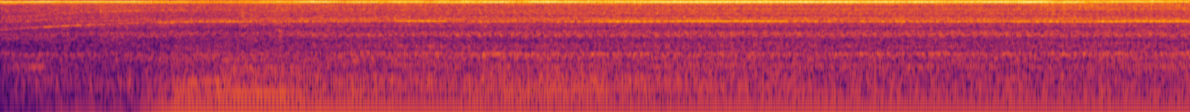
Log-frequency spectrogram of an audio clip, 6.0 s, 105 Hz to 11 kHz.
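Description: Surface grinder's inverter-driven spindle motor and grinding wheel spinning up in the first second, then running steadily at about 4500 rpm with a steady hum and a high whine. The wheel is turning free, too fast for grinding.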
